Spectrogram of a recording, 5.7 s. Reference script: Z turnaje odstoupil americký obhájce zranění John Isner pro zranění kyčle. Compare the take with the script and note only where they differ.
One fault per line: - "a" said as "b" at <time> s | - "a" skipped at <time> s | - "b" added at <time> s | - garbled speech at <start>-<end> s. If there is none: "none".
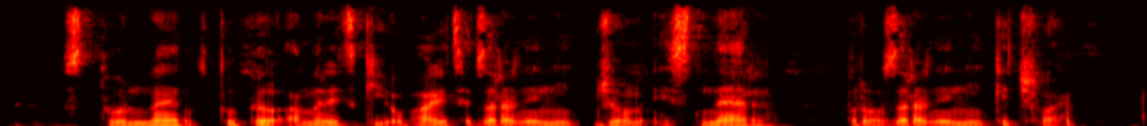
none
